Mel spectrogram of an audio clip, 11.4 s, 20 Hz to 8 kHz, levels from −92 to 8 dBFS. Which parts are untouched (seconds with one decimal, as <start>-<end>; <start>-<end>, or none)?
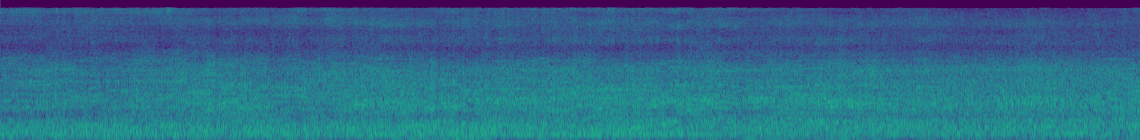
9.4-11.0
